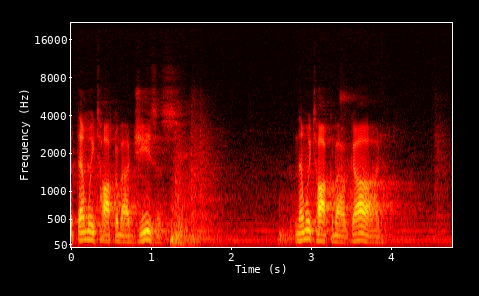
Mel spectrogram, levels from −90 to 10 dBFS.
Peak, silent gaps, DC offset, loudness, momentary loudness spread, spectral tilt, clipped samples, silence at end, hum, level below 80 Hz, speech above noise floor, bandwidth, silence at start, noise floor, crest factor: -6 dBFS; none; under 0.1%; -26 LUFS; 21 LU; -7.5 dB/octave; under 0.1%; 0.15 s; 60 Hz at -50 dBFS; -56 dBFS; 27 dB; 20 kHz; 0 s; -52 dBFS; 22 dB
